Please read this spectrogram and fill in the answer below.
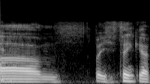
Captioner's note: chuckles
